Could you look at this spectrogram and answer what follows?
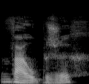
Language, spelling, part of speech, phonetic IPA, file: Polish, Wałbrzych, proper noun, [ˈvawbʒɨx], Pl-Wałbrzych.ogg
